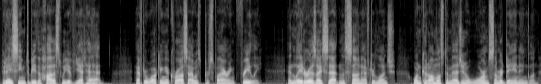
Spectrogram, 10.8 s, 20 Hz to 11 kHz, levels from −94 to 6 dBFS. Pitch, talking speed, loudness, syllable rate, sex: 135 Hz, 210 wpm, -18 LUFS, 6.0 syllables/s, male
